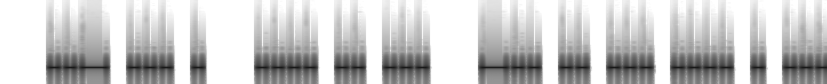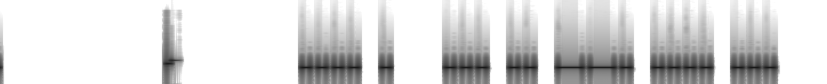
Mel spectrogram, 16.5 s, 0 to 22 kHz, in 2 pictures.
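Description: Morse code sent at 15 words per minute: a single steady mid-pitched beep keyed into short and long pulses in letter groups, with a pause halfway through broken by one faint click.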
